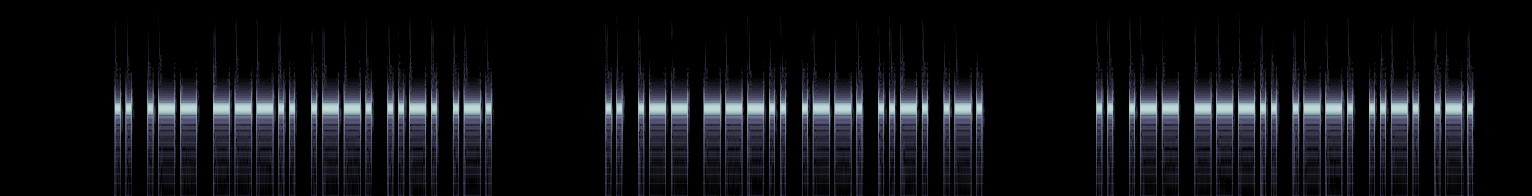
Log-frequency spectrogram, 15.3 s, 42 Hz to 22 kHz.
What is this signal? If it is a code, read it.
Morse code, heard as a keyed tone, about 22 wpm, 700 Hz. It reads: IW8PFR IW8PFR IW8PFR
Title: DXCC-100 Call Signs - 6 Characters - Repeated 3x - 22wpm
